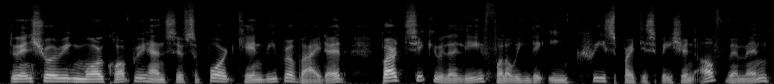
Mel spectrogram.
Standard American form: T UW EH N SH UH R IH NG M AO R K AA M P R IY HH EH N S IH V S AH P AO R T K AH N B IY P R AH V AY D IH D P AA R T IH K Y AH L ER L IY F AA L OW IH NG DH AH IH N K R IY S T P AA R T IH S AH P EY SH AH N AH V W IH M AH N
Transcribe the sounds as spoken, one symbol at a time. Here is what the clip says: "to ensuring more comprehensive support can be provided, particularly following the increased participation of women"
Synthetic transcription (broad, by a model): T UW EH N SH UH R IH NG M AO R K AA M P R IY HH EH N S IH V S AH P AO R T K AH N B IY P R AH V AY D IH D P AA R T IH K Y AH L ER L IY F AA L OW IH NG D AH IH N K R IY S P AA R T IH S AH P EY SH AH N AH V W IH M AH N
